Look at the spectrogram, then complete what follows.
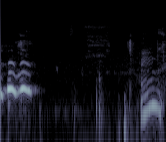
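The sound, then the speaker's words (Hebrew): A voice imitates jackal howls: a short wavering, wailing cry, a pause with faint clicks and breaths, then a rising-and-falling yowl, moderately loud. “תנים לא נובחים, הם מייללים.”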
